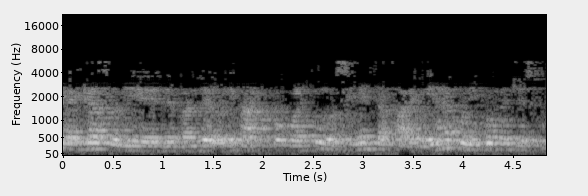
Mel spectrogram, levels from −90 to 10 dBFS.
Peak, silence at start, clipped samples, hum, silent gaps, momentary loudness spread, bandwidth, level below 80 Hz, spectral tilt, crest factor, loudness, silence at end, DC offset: -4 dBFS; 0 s; under 0.1%; none; none; 6 LU; 5.8 kHz; -58 dBFS; -5.5 dB/octave; 14 dB; -18 LUFS; 0 s; under 0.1%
